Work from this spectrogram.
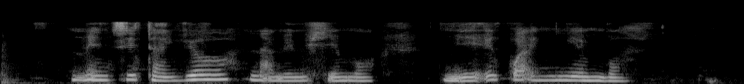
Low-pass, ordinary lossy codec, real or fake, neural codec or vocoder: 7.2 kHz; AAC, 32 kbps; fake; codec, 16 kHz in and 24 kHz out, 1.1 kbps, FireRedTTS-2 codec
